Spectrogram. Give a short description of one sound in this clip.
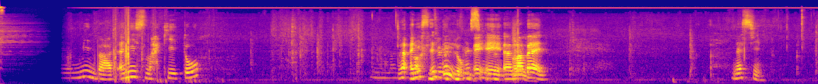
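A young woman sings close by.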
